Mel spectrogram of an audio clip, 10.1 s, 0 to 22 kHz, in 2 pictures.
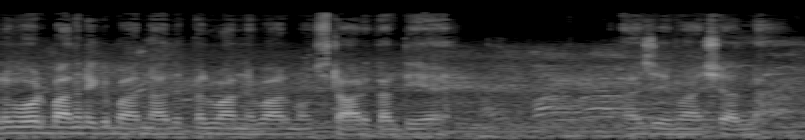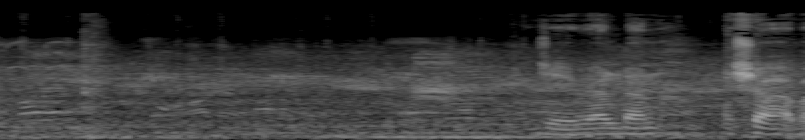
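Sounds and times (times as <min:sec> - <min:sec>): crow cawing faintly: 0:05.5 - 0:10.0.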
